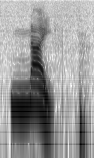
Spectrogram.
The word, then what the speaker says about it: knife: In Old English, this word would actually have been pronounced canife. In Old Modern, it came to be pronounced knife, and is now written in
